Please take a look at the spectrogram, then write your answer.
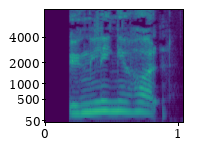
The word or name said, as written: ynglingehold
